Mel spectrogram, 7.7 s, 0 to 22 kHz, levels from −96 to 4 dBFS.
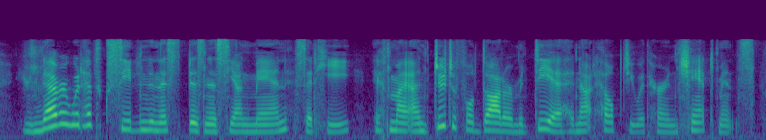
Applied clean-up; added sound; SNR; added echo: none; none; none; none.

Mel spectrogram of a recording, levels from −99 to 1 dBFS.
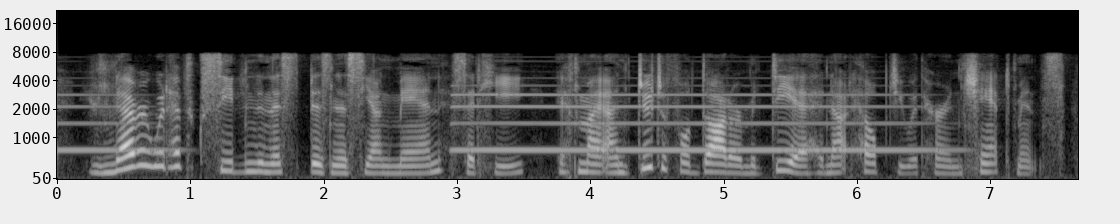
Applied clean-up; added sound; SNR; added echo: none; Wind instrument, woodwind instrument; 9 dB; none.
